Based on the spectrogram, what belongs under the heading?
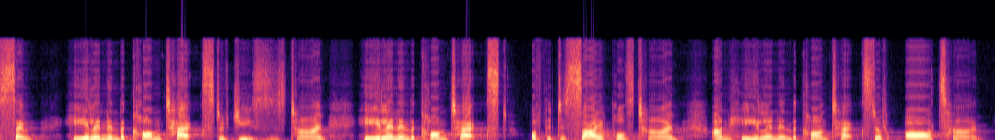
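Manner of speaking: normal talking voice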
